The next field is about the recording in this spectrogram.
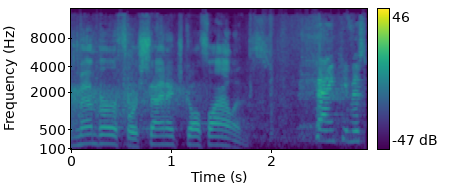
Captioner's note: applause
